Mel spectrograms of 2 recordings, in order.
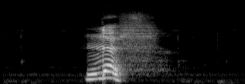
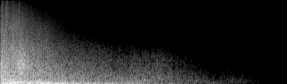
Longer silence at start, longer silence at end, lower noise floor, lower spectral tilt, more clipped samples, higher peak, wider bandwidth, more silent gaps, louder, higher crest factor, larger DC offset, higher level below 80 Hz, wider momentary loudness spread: first, 0.85 s vs 0 s; second, 0.9 s vs 1.4 s; about the same, -63 dBFS vs -65 dBFS; second, -2.5 dB/octave vs -6.5 dB/octave; neither; about the same, -2 dBFS vs 0 dBFS; second, 12.5 kHz vs 16.5 kHz; neither; about the same, -16 LUFS vs -14 LUFS; first, 20 dB vs 12 dB; neither; second, -68 dBFS vs -16 dBFS; second, 18 LU vs 26 LU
